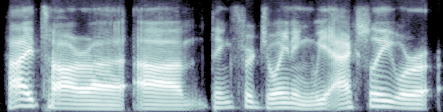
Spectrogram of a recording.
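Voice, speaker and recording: A man's voice: mid-range voice, expressive, normal speed, fairly bright tone, smooth, dry recording, highs cut off. A man moderating a panel over a video call, friendly and hesitant, with lots of fillers.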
